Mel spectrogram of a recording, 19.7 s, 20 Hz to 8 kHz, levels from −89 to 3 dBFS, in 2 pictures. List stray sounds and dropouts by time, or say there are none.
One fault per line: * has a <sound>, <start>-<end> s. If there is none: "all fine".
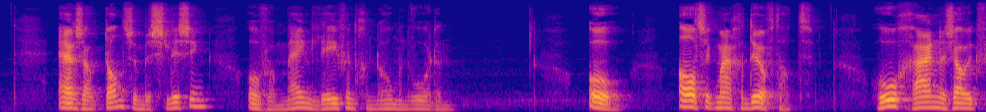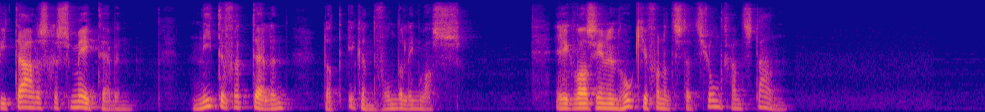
all fine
